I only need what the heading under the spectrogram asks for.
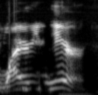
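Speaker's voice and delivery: play-acted shrill, very high yelling. Retelling a county jail visit where a friend yelled: imitating a friend yelling. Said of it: "he starts yelling at me".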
